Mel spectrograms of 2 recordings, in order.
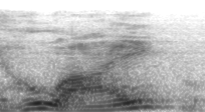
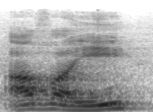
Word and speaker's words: Avaí: beleza pessoal esse h não é pronunciado a menos que você queira americanizar coisa e dizer ruae erro ai que avaí inglês mas a gente está na língua portuguesa então esse h gente não pronuncia avaí é como se você tá passe aqui pronunciar só a vai belezinha a mais letras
